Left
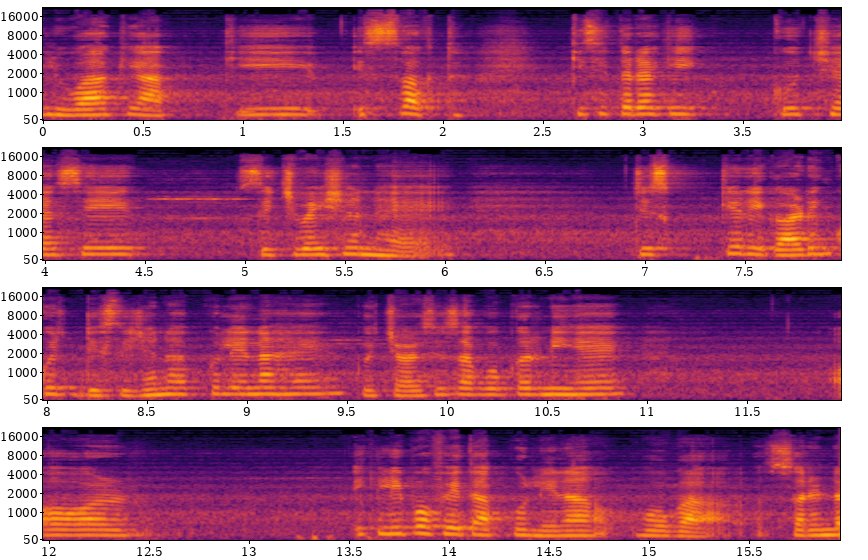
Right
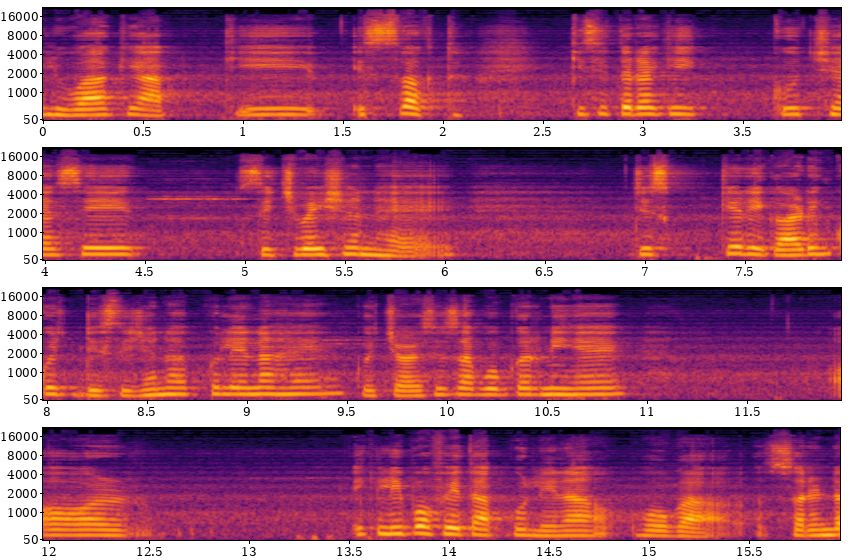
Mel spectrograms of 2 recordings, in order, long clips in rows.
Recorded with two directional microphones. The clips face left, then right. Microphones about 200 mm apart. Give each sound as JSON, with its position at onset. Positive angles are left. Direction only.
{"t": 0.2, "sound": "a woman's voice", "side_deg": -55}
{"t": 11.9, "sound": "a woman's voice", "side_deg": -60}
{"t": 13.5, "sound": "a woman's voice", "side_deg": -60}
